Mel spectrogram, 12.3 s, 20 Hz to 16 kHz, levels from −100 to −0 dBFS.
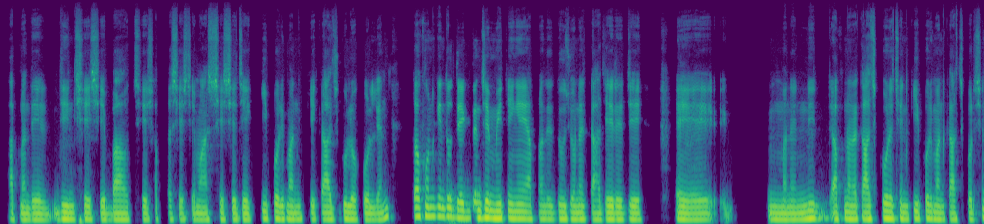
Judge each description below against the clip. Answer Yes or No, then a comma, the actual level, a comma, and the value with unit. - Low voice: Yes, low, 105 Hz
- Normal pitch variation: No, narrow, 1.9 semitones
